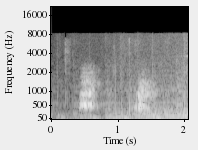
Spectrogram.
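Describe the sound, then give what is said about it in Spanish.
A dog barks twice, two short, full barks spaced under a second apart, at moderate volume against a faint background hum, with no one speaking. “Hasta el perro lo sabe.”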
